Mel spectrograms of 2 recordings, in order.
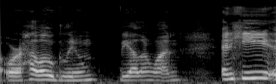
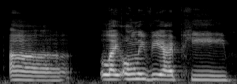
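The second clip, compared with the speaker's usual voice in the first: normal talking voice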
